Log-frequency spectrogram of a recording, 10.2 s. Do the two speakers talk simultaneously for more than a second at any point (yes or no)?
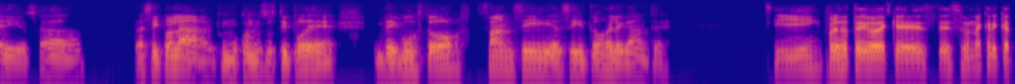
no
